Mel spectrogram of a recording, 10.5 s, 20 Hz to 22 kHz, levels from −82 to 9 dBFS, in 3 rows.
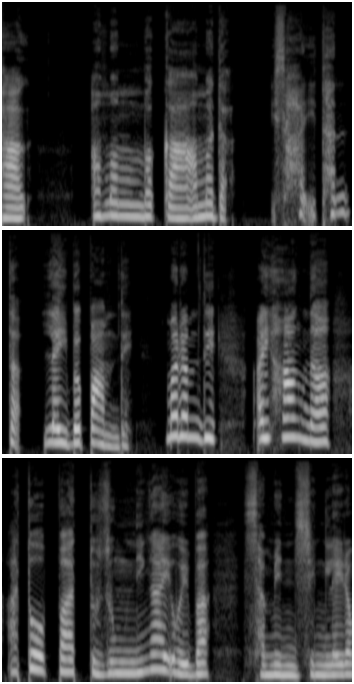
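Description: No technical faults can be heard anywhere here.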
